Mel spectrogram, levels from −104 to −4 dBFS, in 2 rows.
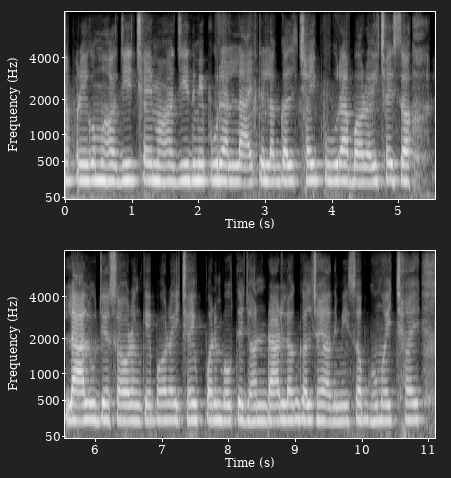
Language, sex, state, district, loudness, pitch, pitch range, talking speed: Maithili, female, Bihar, Samastipur, -21 LUFS, 220 Hz, 215-230 Hz, 175 wpm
